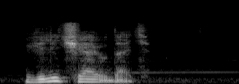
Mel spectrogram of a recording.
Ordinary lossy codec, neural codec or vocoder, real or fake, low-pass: AAC, 32 kbps; none; real; 7.2 kHz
